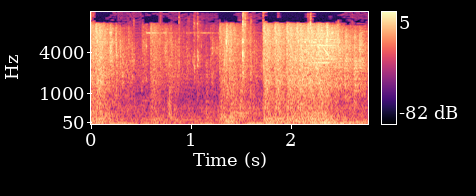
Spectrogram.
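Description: Grenade blasts and gunfire from the 2001 shooter game Return to Castle Wolfenstein form a dense, loud, continuous barrage of booms and shots with no voice over it.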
